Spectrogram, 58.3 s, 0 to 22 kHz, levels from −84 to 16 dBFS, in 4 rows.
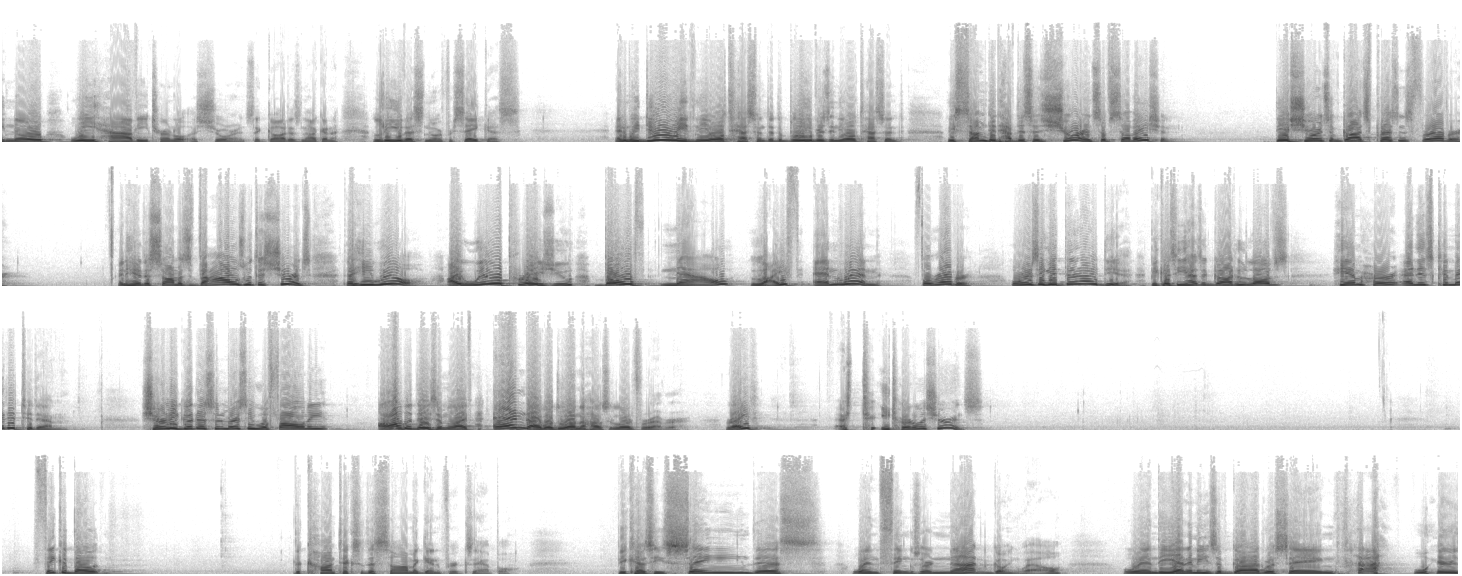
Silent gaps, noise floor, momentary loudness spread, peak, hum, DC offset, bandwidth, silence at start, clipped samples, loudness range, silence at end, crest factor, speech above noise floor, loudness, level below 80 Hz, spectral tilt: none; -57 dBFS; 12 LU; -6 dBFS; none; under 0.1%; 18 kHz; 0 s; under 0.1%; 8 LU; 0 s; 10 dB; 43 dB; -15 LUFS; -38 dBFS; -6 dB/octave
